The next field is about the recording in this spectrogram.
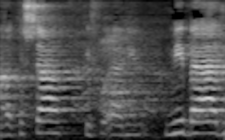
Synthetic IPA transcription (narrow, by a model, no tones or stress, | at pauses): vakaʃakifani | mibaad̪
